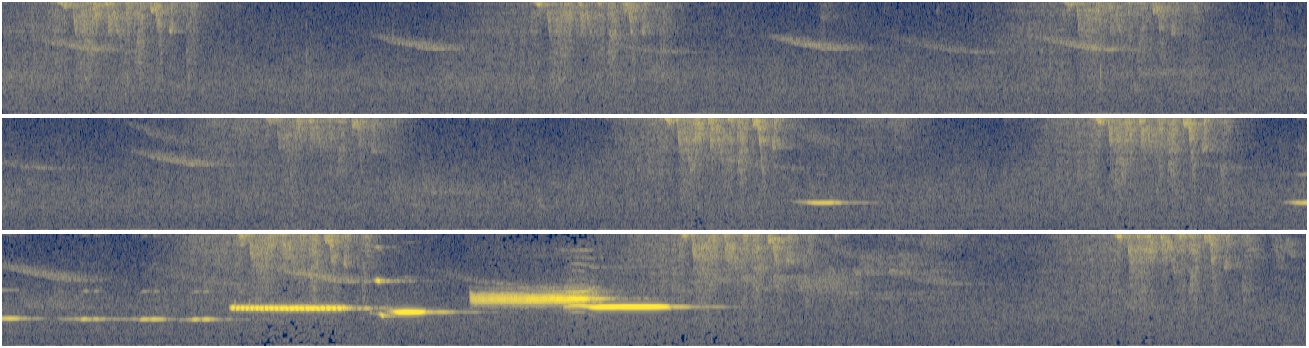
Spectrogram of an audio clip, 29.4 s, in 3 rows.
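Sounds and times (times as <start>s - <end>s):
Rufous-throated solitaire singing: 19.4s - 24.8s.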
